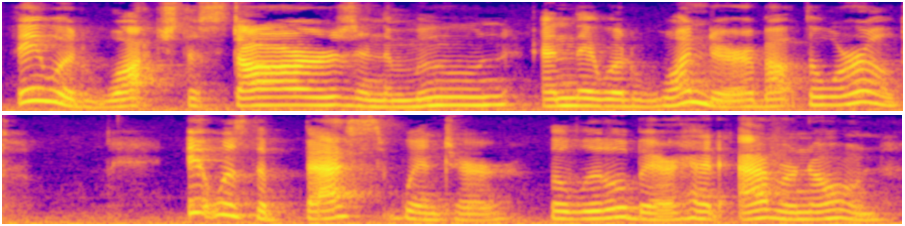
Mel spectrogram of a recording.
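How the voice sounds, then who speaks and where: A woman storyteller reading a children's picture book aloud in an expressive, unhurried way. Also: medium pitch.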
